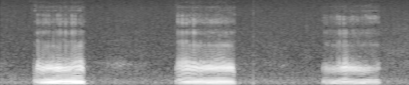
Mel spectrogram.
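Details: Sleeping Shih Tzu snoring: three loud, buzzing, rattling snores, each about a second long, separated by quiet breathing.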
